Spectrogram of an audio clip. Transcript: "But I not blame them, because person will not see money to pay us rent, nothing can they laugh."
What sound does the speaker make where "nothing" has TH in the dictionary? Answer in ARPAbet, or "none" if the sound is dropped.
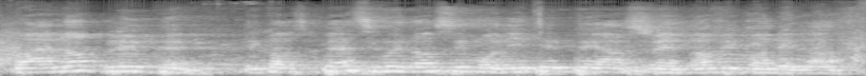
F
